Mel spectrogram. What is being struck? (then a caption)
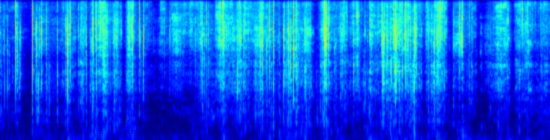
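Thin paper sheet. A thin white paper sheet is held up and crinkled and stretched between the fingers. Dense, bright crackling and crinkling snaps fill the clip, rising and falling in quick bursts with almost no low end.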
